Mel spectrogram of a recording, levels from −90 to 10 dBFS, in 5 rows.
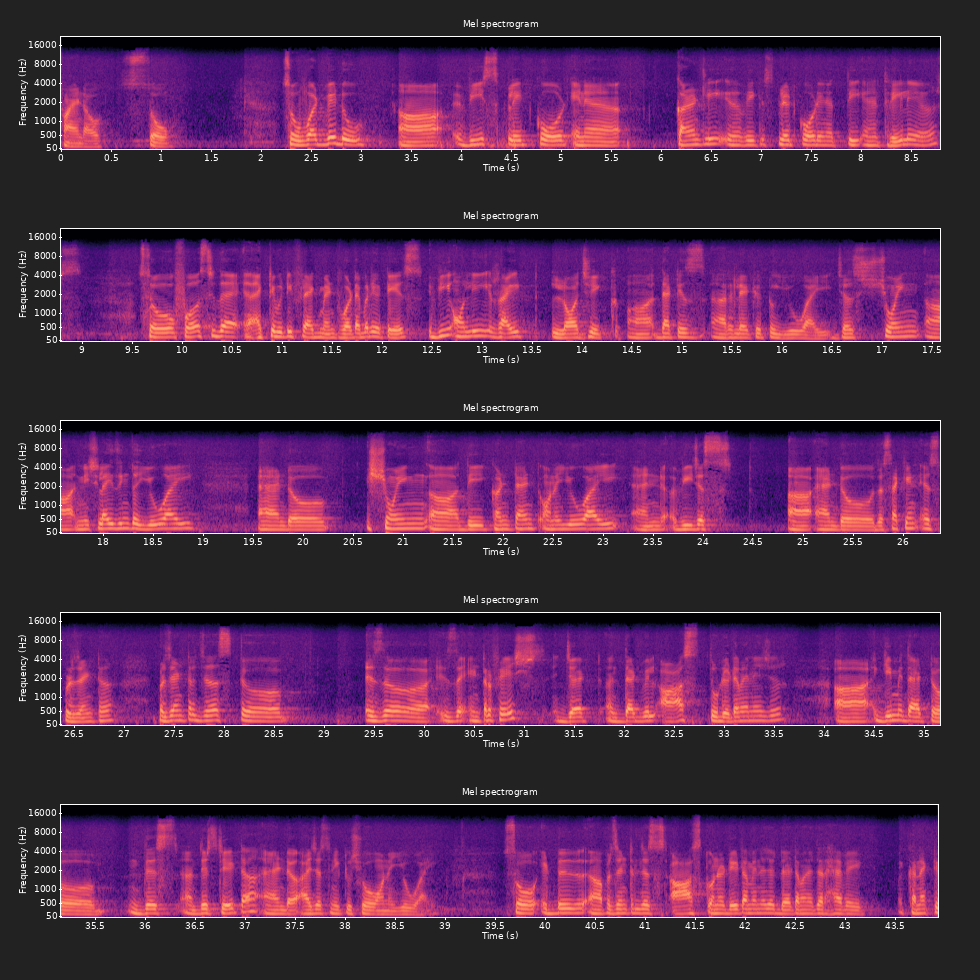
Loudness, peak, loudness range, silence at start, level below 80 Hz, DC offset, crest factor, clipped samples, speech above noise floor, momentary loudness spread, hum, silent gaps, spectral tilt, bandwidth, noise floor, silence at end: -15 LUFS; -2 dBFS; 2 LU; 0 s; -52 dBFS; under 0.1%; 12 dB; under 0.1%; 31 dB; 9 LU; none; none; -5 dB/octave; 14.5 kHz; -45 dBFS; 0 s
